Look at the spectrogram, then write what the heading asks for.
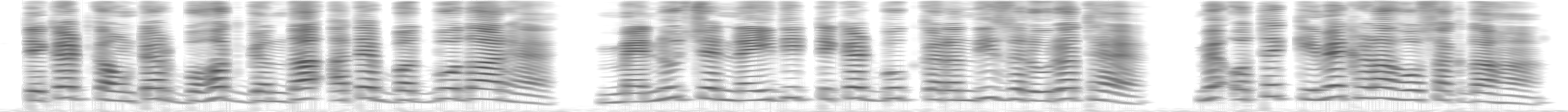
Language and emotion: Punjabi, disgusted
